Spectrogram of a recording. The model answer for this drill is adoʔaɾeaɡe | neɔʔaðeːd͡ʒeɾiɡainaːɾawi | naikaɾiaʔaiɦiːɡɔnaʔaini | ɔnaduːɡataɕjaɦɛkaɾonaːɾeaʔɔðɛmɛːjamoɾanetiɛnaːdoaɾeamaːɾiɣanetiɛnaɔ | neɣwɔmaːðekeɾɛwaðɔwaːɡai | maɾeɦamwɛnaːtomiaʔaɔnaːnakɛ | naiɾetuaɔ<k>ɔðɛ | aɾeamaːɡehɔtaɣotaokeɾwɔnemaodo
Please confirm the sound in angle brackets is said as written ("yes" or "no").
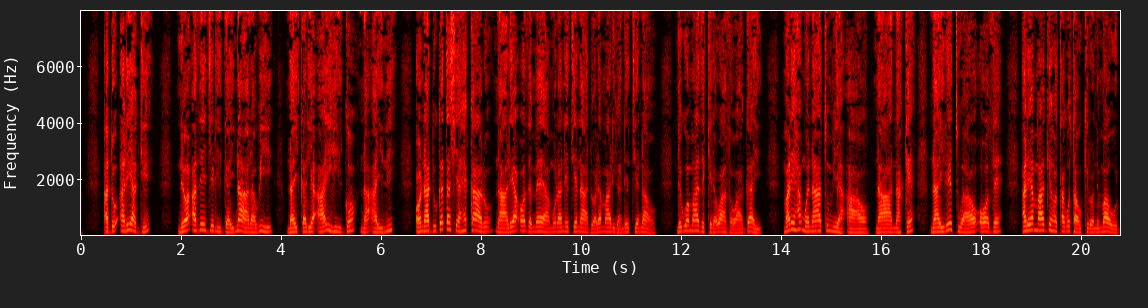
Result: no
